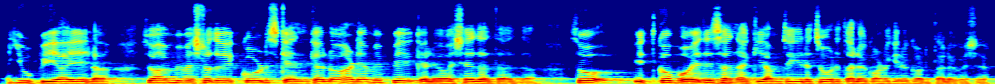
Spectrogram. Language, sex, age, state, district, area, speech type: Goan Konkani, male, 18-30, Goa, Bardez, urban, spontaneous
